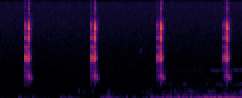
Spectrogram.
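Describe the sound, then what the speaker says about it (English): Four loud, evenly spaced clock ticks in a video game, bright and sharp, with a low rumbling ambience building underneath. "God, that feckin' clock."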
